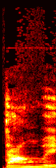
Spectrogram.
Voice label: "dang3 wei3", Chinese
